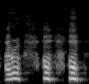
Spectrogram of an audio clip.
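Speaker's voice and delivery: imitated nervous rookie agent; worried client. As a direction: sound lost and anxious, a bit fast. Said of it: "She's like".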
